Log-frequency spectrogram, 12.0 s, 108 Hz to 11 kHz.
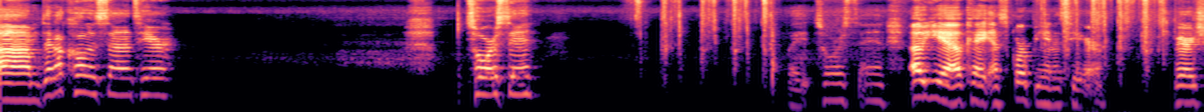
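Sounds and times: cards being shuffled: 0:06.3 - 0:07.9, 0:10.4 - 0:12.0.

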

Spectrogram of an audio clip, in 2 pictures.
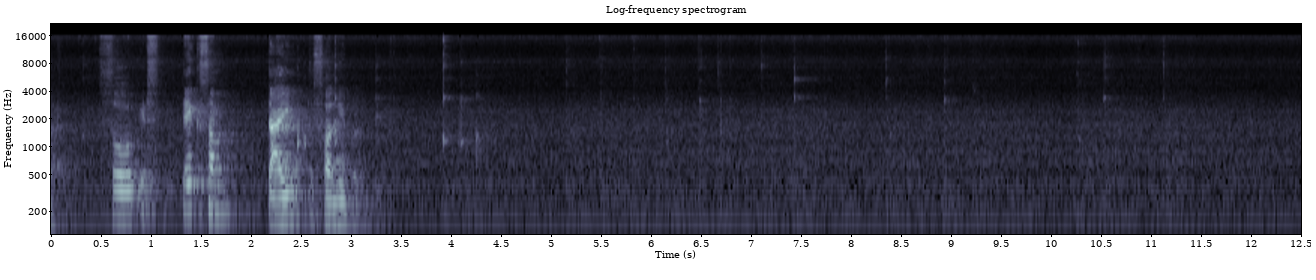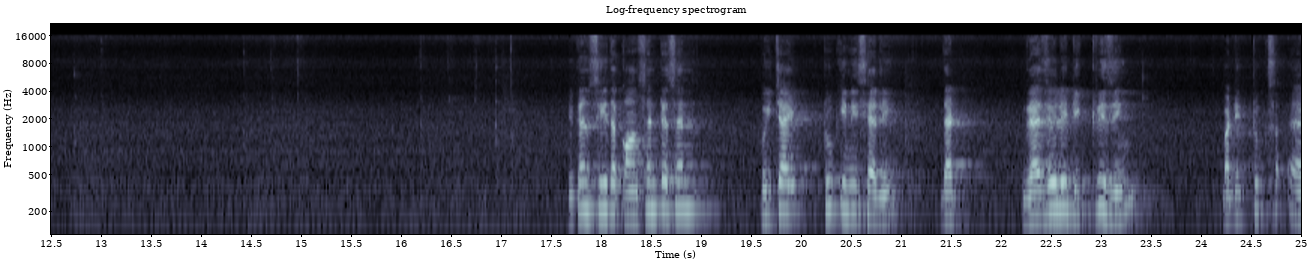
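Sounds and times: low ventilation hum: 0:00.0 - 0:25.0.

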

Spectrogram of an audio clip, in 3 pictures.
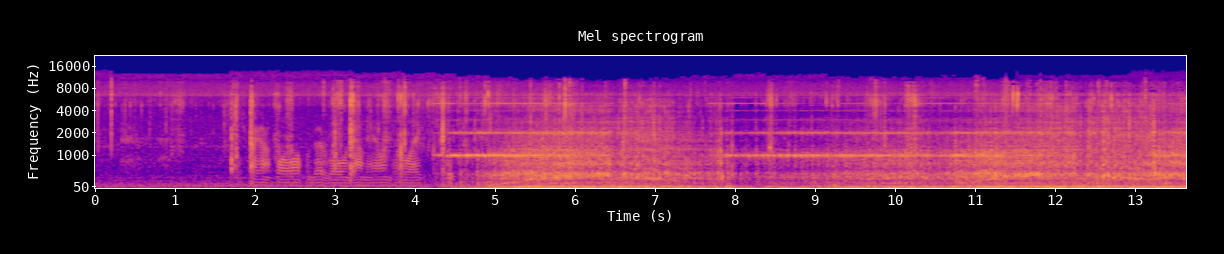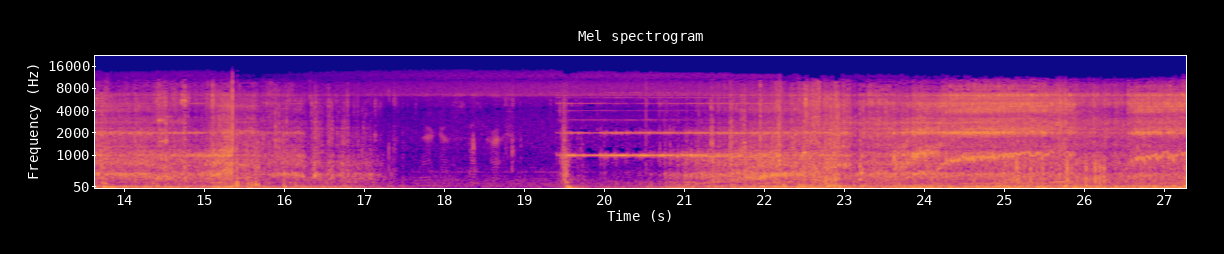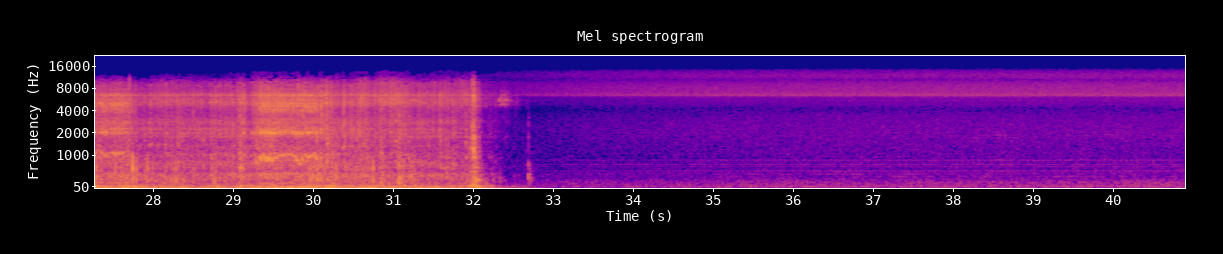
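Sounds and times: electric motor whine: 0:03.8 - 0:17.5, 0:19.4 - 0:32.3
rc truck chassis rattling: 0:04.3 - 0:17.5, 0:20.4 - 0:32.4.

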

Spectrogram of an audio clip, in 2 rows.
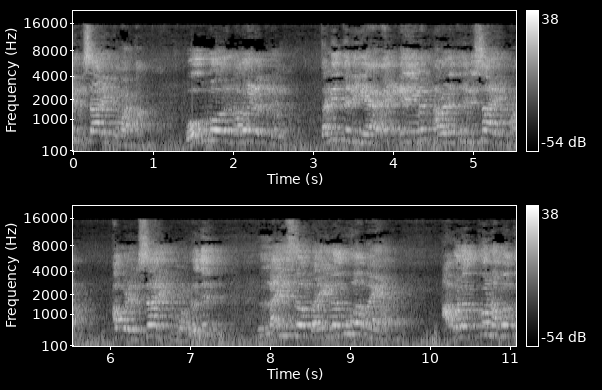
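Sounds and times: man speaking into a microphone: 0:00.0 - 0:11.0.

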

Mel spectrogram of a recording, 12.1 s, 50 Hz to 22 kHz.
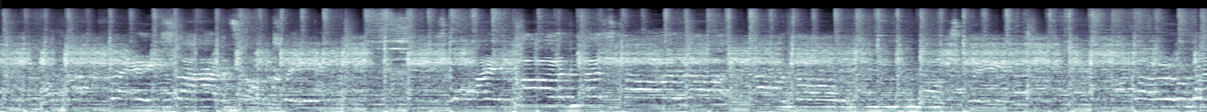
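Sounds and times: bass guitar: 0:00.0 - 0:12.0
distorted electric guitar: 0:00.0 - 0:12.0
drums: 0:00.0 - 0:12.0.

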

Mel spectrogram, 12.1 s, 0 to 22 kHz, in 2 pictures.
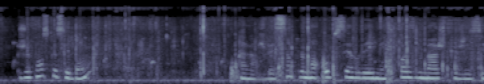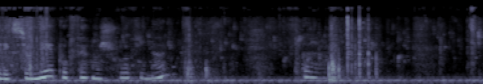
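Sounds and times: paper rustling: 0:00.4 - 0:06.8.

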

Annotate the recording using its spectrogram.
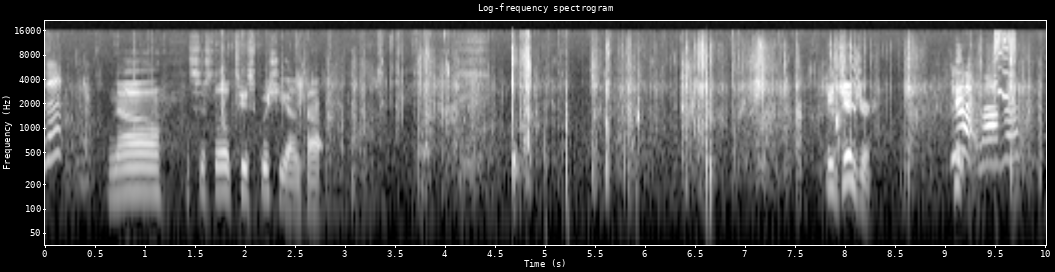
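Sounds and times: footsteps crunching on snow: 0:02.3 - 0:10.0.

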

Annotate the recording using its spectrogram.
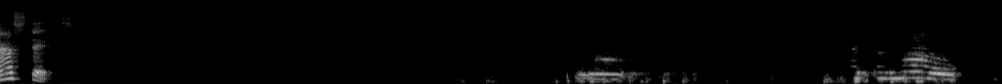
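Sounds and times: child speaking over video call: 0:00.0 - 0:00.8, 0:08.3 - 0:10.0.

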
